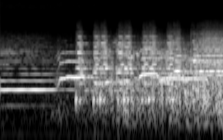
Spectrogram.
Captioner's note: all yelling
